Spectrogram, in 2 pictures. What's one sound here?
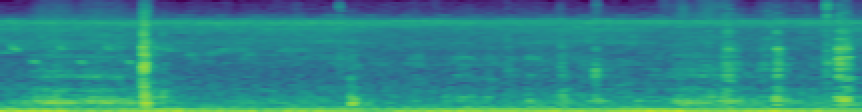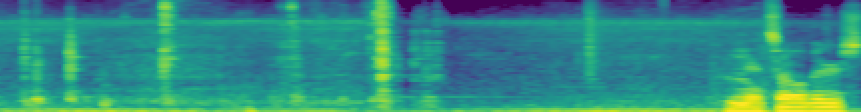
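Small plastic parts click and tap together as they are handled.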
